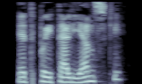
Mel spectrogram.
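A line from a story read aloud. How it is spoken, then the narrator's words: Gloomy question. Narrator (Russian): мрачно поинтересовалась Кэти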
